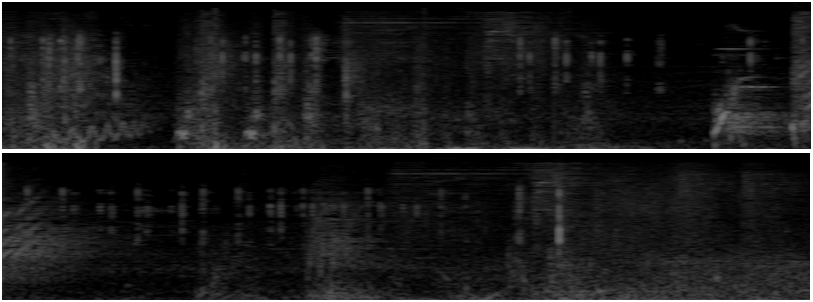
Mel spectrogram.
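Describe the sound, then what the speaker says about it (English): A pigeon or similar bird heard close by in a Pokemon Unite match, with soft cooing and ticking clock-like game sounds over a busy, steady game soundscape; no one talks. "This bird will not leave us alone."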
